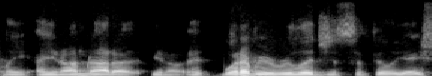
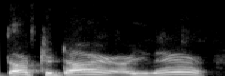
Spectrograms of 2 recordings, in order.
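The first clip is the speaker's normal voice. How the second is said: calling out; 9 semitones higher than usual. Retold or imitated. Calling out for Dr Dyer.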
